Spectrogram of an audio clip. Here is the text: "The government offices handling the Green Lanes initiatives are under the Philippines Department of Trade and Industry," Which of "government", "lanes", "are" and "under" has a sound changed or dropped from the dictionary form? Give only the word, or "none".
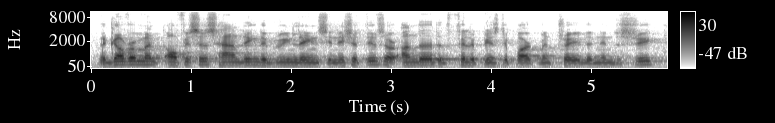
lanes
